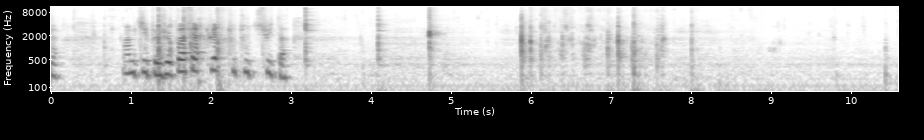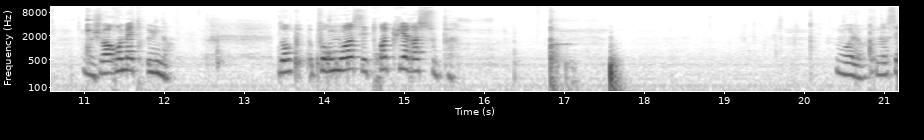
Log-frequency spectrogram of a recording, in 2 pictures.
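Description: A fork scrapes and taps against a bowl while mixing a thick mixture.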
